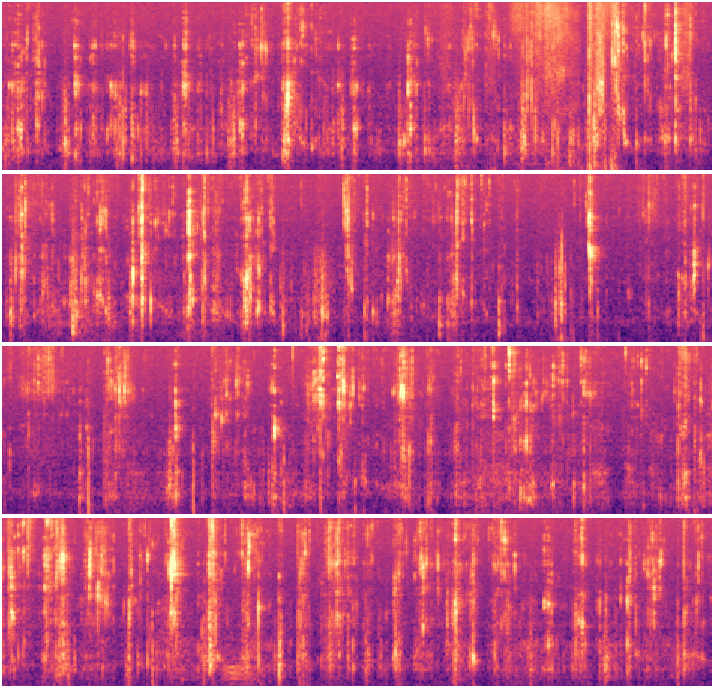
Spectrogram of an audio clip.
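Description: Close-miked chewing and biting of gummy hamburger candies: a steady run of short, sharp mouth clicks and smacks.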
